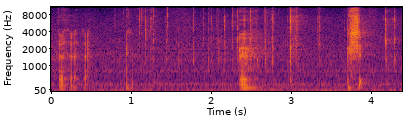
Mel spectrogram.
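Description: Typing on a computer keyboard: an irregular run of key clicks as a search query is typed, with a brief sound of voice about halfway through.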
